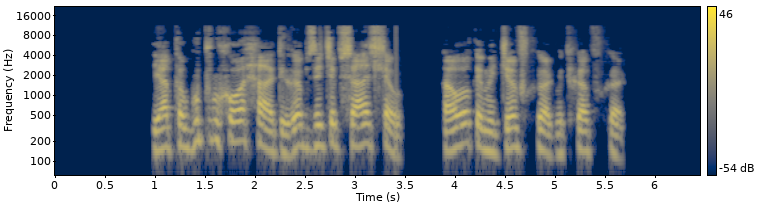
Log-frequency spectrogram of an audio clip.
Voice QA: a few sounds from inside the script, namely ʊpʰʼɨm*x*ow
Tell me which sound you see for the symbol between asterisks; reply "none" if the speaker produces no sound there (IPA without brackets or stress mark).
x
